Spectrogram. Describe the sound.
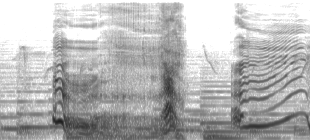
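A dog whines in a few drawn-out tonal cries, the last one long and wavering upward in pitch, over a low steady hum.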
